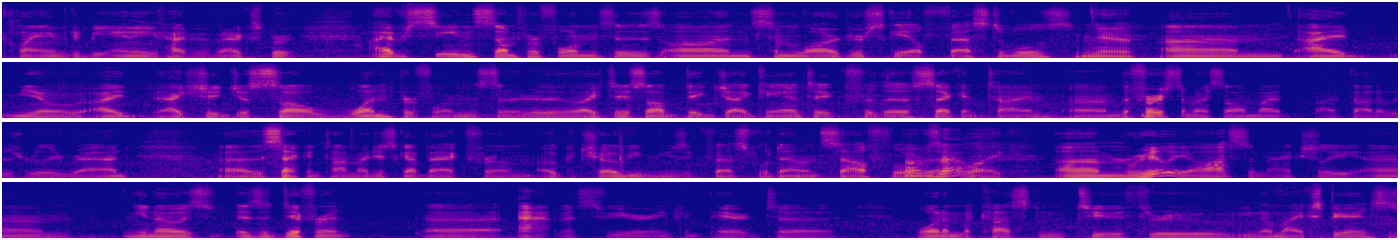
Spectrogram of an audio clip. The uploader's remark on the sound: from the Paradise Inn on Pensacola Beach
